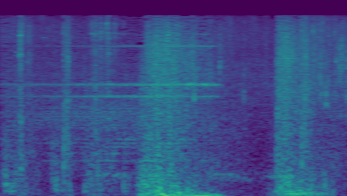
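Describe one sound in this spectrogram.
A sword strikes an enemy with a heavy thud.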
